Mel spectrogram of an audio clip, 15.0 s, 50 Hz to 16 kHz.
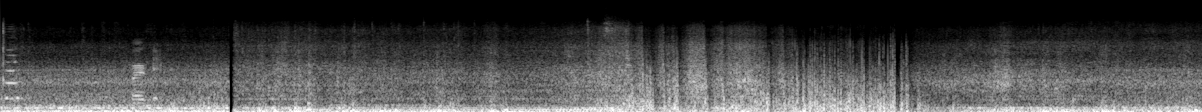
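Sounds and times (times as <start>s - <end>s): engine running steadily: 0.0s - 15.0s
road and wind noise: 0.0s - 15.0s
knocks and rattles: 3.2s - 6.6s.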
